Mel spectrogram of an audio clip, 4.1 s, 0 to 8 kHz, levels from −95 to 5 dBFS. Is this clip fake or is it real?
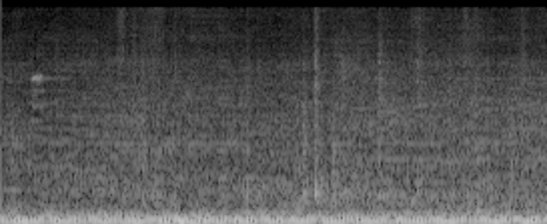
fake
